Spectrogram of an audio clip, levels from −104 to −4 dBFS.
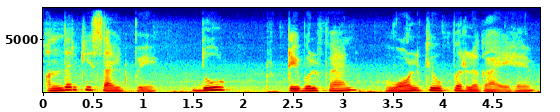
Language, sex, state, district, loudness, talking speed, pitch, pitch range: Hindi, male, Gujarat, Valsad, -15 LUFS, 145 wpm, 185 Hz, 155-210 Hz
